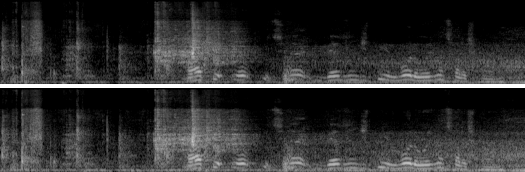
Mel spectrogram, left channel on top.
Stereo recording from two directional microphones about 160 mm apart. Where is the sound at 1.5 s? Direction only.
40° left (ahead or behind).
